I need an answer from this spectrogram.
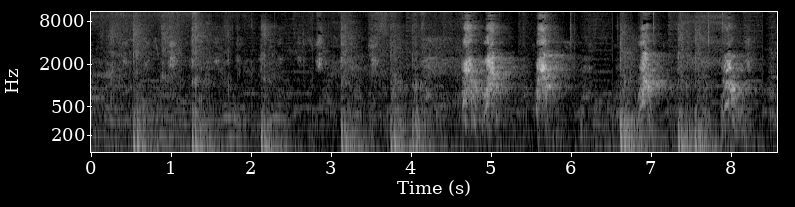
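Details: A male Alaskan Malamute barks deep and loud, guarding his territory against another dog that has shown up.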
